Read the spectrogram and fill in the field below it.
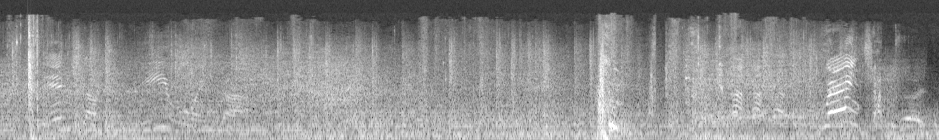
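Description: Hands scrape and grip on rough rock during a climb.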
